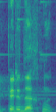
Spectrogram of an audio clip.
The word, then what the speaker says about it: передохнуть: Вообще мы хотели передохнуть на выходных. ПередохнУть, ударение на у.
